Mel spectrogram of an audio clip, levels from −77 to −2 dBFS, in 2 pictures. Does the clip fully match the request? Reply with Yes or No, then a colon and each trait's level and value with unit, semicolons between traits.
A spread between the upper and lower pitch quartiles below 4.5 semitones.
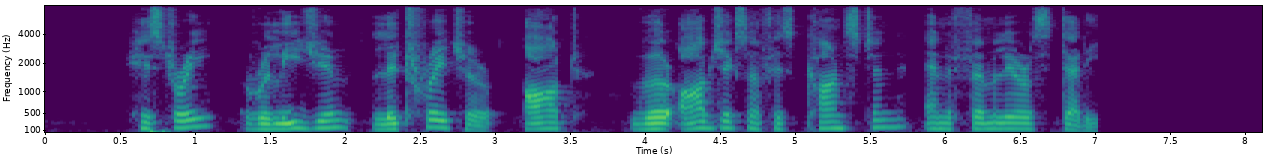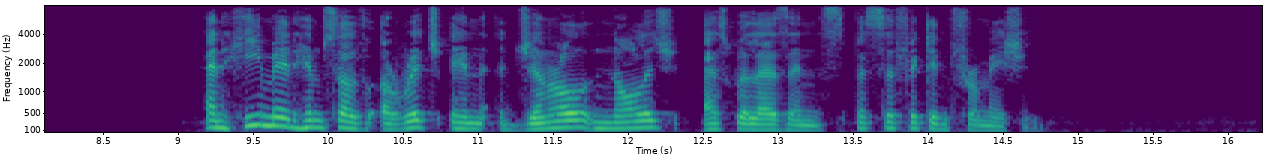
Yes: average, 3.6 semitones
